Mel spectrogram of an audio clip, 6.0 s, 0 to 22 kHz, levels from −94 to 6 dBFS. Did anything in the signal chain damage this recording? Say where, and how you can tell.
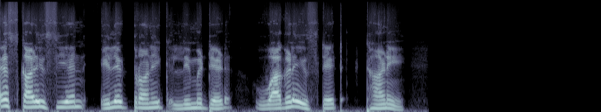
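Yes. Bluetooth LC3 compression runs through the whole speech clip, heavily. It is most likely at the codec stage: a breathy, grainy top end where upper spectrum was zeroed and noise-filled, which fits roughly 32 kbps with 10 ms frames. Nothing sits above about 20.2 kHz.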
